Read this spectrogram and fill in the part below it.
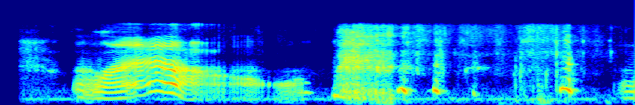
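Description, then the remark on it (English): A person does a throaty, growling imitation of a panther's roar for the Panthers team, rising and falling for about a second. Animated chatter and laughter follow right after. “Real quick, give us a Panther roar.”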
